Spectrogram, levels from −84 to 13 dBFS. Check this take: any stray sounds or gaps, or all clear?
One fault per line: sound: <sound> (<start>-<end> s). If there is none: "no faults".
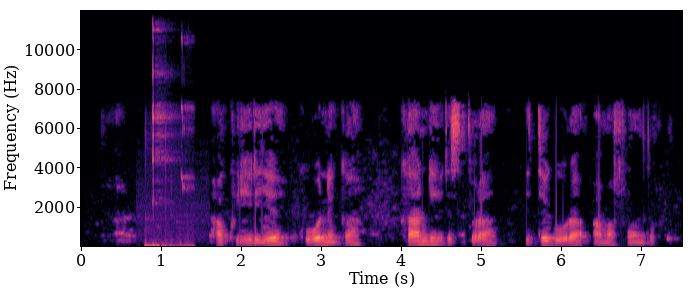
sound: squeak (0.8-1.4 s)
